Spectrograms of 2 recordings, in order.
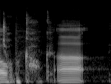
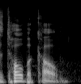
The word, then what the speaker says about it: Etobicoke: You said it right, but I think the K is silent. – Etobicoke? – Etobicoke. I think it's Etobicoke.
